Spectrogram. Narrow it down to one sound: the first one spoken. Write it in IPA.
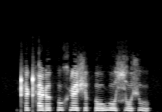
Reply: ʈʰ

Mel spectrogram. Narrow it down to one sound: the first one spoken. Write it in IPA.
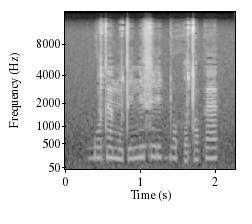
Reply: ɡ͡b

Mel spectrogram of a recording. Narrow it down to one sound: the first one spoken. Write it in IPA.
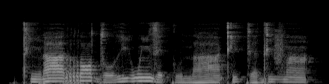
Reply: tʰ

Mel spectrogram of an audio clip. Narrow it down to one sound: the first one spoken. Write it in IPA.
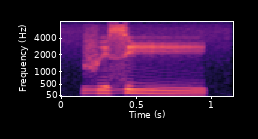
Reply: v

